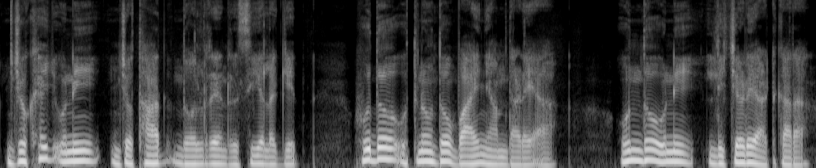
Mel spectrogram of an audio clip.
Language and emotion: Santali, sad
